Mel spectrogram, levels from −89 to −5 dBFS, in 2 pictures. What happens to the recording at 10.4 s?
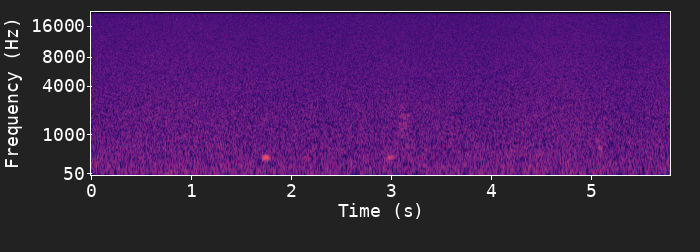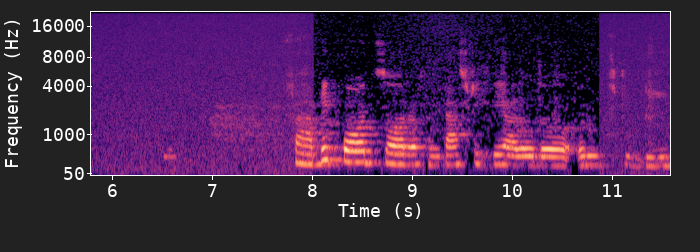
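At 10.4 s the sound is inside a stretch of overdone noise removal running from 8.01 to 10.87 s. The reduction is set so hard that frequency bands near the estimated noise floor are pulled almost to zero, taking the quieter parts of the speech with them. The room noise, normally about 21 dB below the speech, collapses into near silence with twinkling specks. On a spectrogram the background shows as dark gaps scattered with isolated bright dots, and the speech harmonics look ragged, with their weaker edges cut away.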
